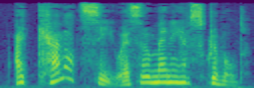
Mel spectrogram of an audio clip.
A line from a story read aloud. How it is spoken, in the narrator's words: said Lancelot impatiently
